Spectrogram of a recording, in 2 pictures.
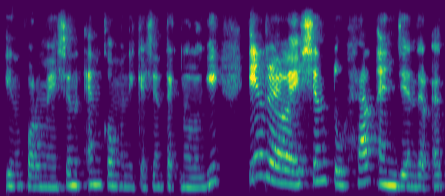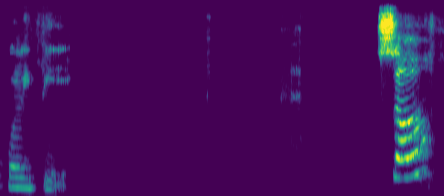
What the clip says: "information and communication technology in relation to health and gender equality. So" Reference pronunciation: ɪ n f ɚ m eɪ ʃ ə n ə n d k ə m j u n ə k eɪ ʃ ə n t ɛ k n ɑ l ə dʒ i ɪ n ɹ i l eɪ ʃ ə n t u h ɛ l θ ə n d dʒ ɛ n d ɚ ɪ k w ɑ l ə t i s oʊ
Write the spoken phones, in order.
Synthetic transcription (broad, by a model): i n f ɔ m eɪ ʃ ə n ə n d k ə m u n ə k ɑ s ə n t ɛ k n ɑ l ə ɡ i ɪ n ɹ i l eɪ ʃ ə n t u h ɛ l t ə n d dʒ ɛ n d ɚ ɪ k w ɑ l ə t i s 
